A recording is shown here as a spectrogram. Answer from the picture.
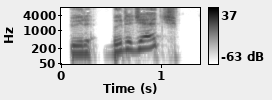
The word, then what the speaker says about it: Buttigieg: If you haven't heard of them before, they've been in the news recently because of the presidential candidate, Pete, and I'm going to butcher his last name, Buttigieg. Is that a pretty good job? – I think that was a good job, yeah.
